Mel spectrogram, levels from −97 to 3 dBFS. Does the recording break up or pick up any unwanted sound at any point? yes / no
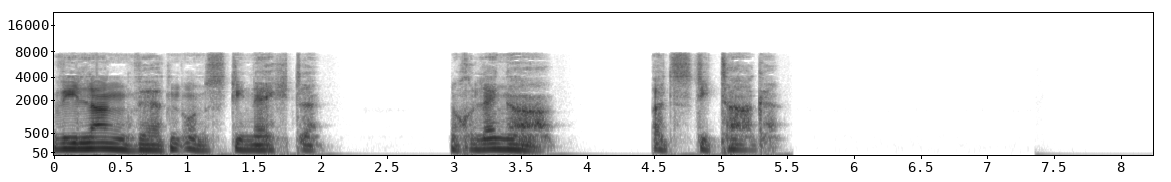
no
